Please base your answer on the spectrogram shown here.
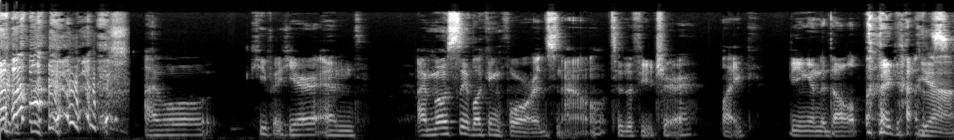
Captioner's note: both laugh; laughs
